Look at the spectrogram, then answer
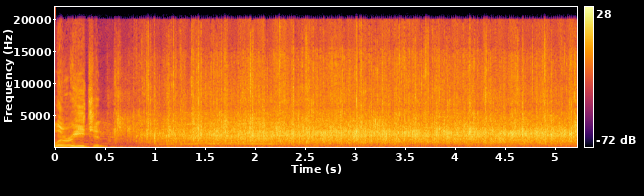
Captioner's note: audience applauds and cheers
